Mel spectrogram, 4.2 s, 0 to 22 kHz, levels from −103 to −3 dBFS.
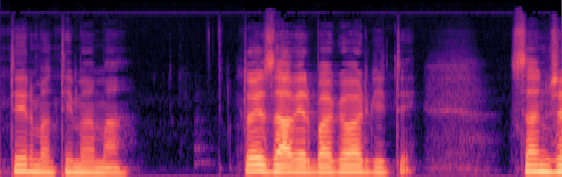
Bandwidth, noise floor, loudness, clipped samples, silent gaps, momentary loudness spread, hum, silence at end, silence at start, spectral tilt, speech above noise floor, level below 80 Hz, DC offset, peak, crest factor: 12 kHz; -65 dBFS; -21 LUFS; under 0.1%; none; 15 LU; none; 0 s; 0.1 s; -7 dB/octave; 46 dB; -60 dBFS; under 0.1%; -4 dBFS; 16 dB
